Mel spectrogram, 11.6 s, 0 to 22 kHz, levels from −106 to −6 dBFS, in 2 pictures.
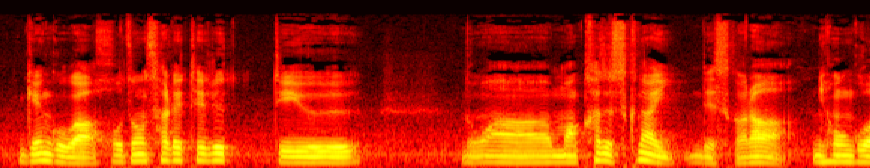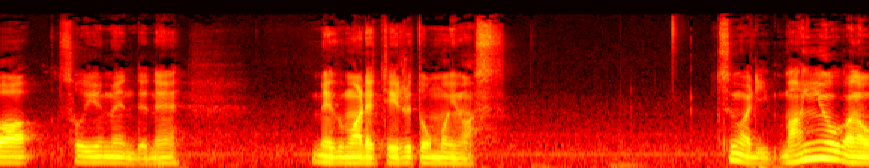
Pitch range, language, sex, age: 90-125 Hz, Japanese, male, 20-39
